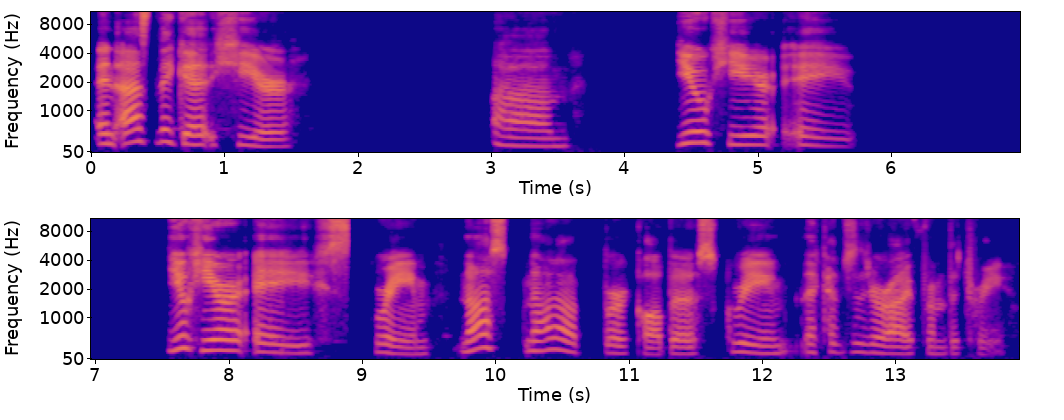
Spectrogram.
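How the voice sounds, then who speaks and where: Woman game master, slow and halting, lots of ums, dry close sound. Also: medium pitch, dry recording. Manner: slow, halting narration with many fillers. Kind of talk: narrating a tabletop game.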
